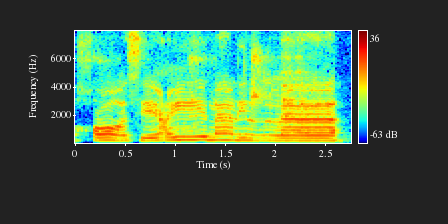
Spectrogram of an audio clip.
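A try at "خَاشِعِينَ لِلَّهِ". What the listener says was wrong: Khosyi'ina. Huruf shinnya Ibu.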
